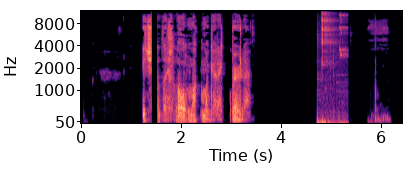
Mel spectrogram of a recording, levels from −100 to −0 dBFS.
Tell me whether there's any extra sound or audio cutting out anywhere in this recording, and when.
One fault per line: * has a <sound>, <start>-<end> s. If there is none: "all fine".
* has a dropout, 1.4-1.5 s
* has a squeak, 4.7-5.3 s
